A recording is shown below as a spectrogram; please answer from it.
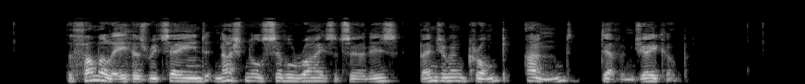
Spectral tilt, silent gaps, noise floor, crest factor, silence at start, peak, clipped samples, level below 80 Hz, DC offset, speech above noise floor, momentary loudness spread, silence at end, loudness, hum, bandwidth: -4.5 dB/octave; 5.87-6.01 s; -58 dBFS; 18 dB; 0.7 s; -2 dBFS; under 0.1%; -66 dBFS; under 0.1%; 39 dB; 8 LU; 1.3 s; -19 LUFS; none; 9.4 kHz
